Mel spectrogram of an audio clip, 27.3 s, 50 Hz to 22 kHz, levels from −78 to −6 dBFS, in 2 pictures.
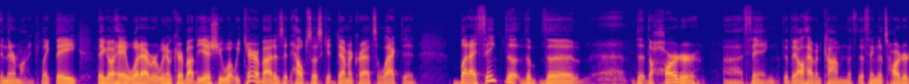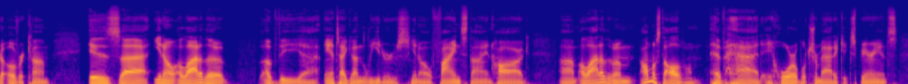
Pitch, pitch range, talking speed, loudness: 100 Hz, 85-110 Hz, 185 wpm, -23 LUFS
